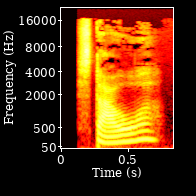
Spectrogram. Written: STAVRET

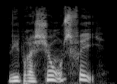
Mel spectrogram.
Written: vibrationsfri

